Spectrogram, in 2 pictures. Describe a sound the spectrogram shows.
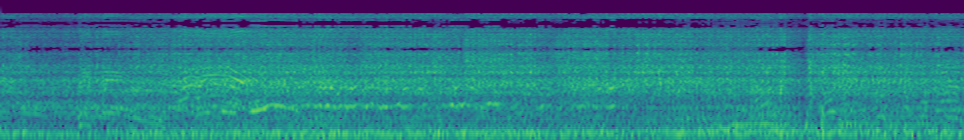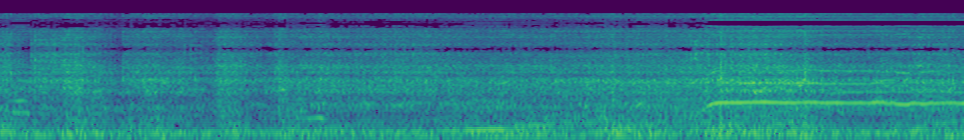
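Truck engines roar and rev loudly.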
